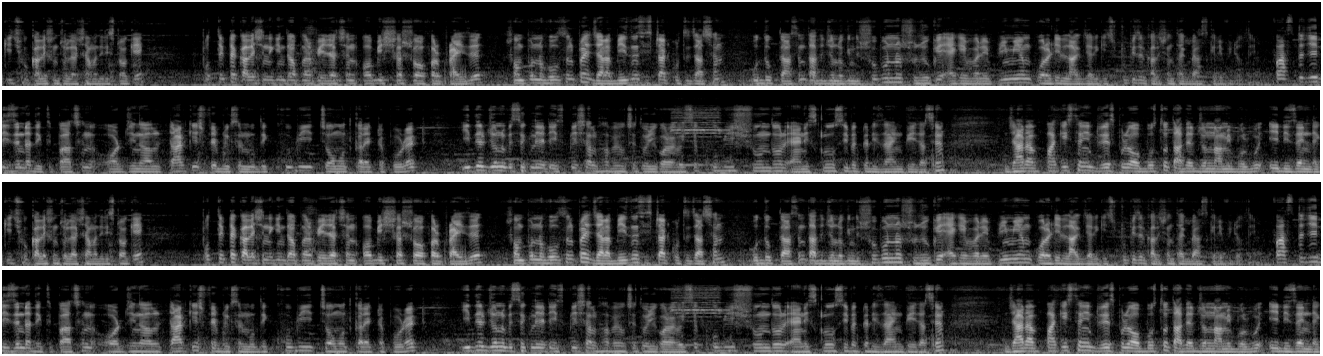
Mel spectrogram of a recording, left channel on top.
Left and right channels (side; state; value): both; normal; correlation 0.81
